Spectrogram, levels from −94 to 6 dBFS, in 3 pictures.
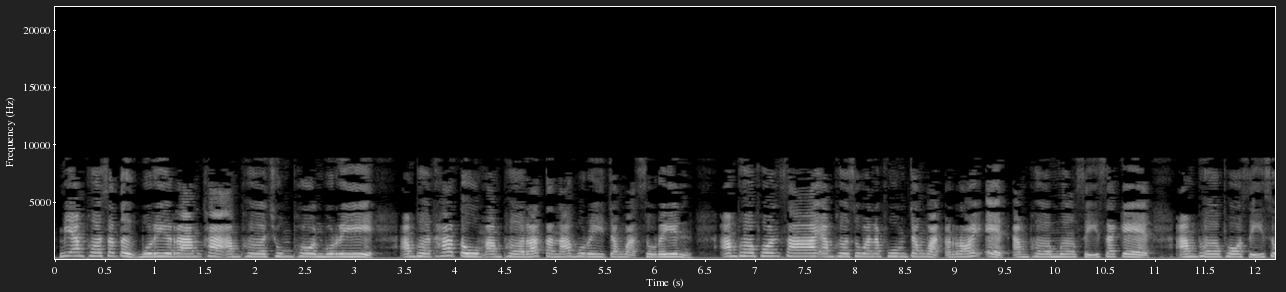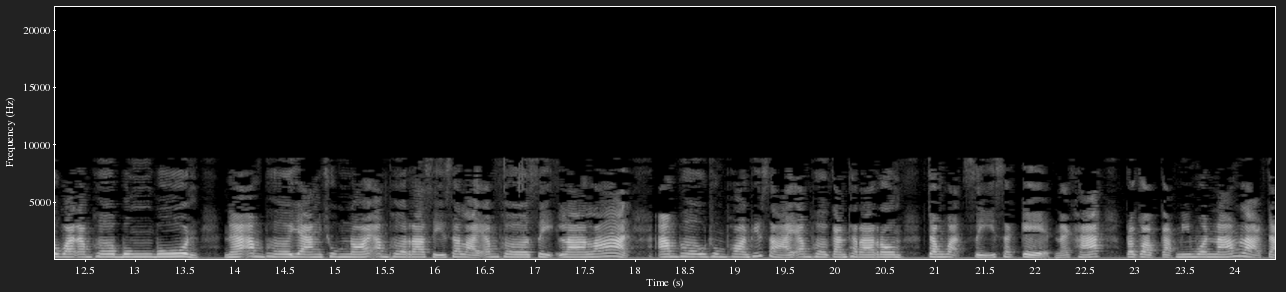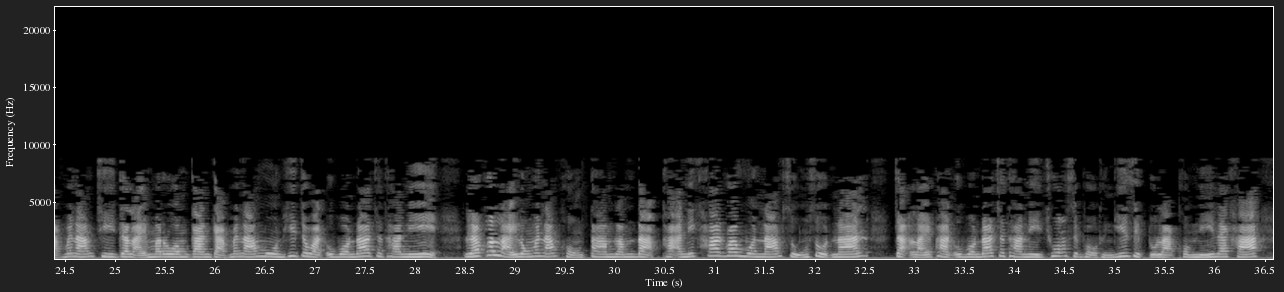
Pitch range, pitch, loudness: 220-255 Hz, 235 Hz, -23 LUFS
